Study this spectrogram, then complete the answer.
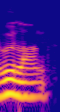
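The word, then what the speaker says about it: Wo Long: is a war long how do you pronounce that by the way because because I know it's Chinese okay woo long I don't think it's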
